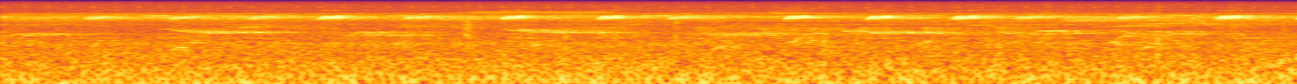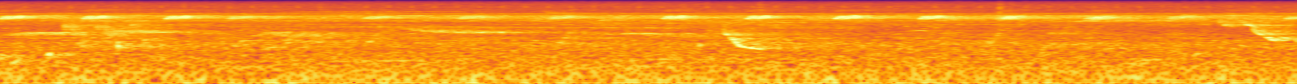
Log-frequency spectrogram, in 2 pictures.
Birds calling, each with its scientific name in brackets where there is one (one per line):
Chestnut-winged Foliage-gleaner (Dendroma erythroptera)
Hauxwell's Thrush (Turdus hauxwelli)
Russet-backed Oropendola (Psarocolius angustifrons)
White-winged Becard (Pachyramphus polychopterus)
